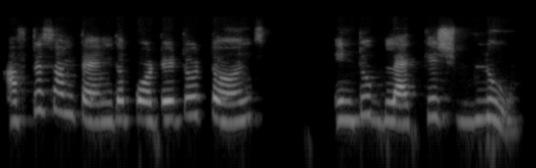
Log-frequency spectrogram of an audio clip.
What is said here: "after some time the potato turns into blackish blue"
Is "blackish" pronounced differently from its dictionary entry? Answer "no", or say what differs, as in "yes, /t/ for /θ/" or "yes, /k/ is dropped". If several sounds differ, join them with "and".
no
